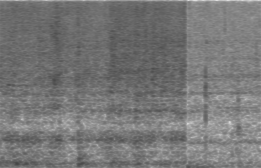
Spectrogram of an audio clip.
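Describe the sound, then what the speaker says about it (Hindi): Boiled lentils hiss and sizzle loudly as they fry in a spice masala in a pot while being stirred for a white lobia (black-eyed bean) dish, a dense continuous crackle with a slight drop near the end. "दाल को फिर भूनेंगे।"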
